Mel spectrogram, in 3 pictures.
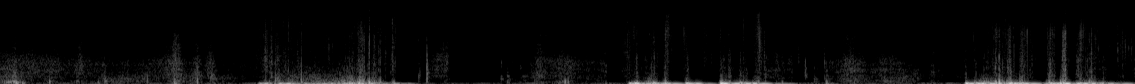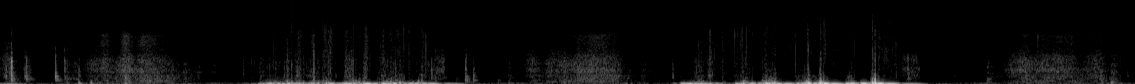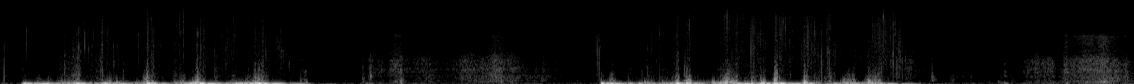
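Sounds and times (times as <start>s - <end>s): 
fingers rubbing and scraping inside an ear: 0.0s - 4.6s, 5.4s - 8.3s, 8.9s - 16.0s, 17.0s - 20.7s, 21.9s - 25.9s, 28.6s - 32.2s.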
